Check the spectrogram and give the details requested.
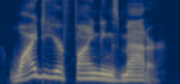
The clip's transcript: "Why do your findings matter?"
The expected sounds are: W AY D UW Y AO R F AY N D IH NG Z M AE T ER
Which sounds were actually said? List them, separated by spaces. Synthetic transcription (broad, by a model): W AY D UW Y AO R F AY N D IH NG Z M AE T ER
